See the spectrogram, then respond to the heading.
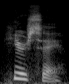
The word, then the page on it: hearsay: American English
